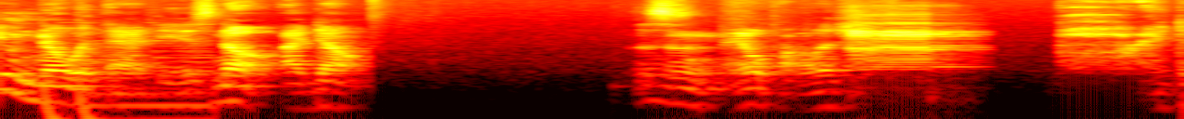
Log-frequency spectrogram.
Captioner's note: buzzer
